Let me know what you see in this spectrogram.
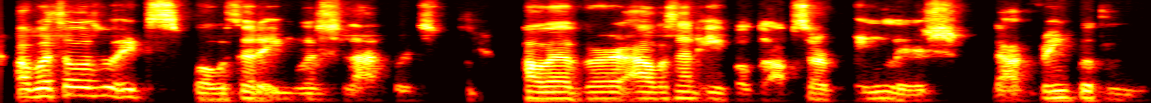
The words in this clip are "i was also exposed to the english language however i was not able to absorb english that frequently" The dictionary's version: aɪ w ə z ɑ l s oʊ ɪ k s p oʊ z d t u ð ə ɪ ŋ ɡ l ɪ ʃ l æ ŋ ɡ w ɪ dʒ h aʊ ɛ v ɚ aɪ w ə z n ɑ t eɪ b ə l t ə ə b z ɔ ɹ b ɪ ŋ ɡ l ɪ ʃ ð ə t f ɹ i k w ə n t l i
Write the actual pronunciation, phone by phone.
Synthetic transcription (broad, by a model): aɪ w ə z ɑ l s oʊ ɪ k s p oʊ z t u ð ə ɪ ŋ ɡ l ɪ ʃ l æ ŋ ɡ w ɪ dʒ h aʊ ɛ v ɚ aɪ w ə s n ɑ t eɪ b ə l t ə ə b s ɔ ɹ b ɪ ŋ ɡ l ɪ ʃ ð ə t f ɹ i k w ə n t l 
